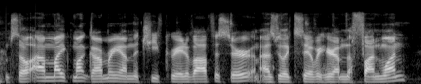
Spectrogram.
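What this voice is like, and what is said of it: Canadian accent. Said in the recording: “I'm digging this whole Canadian accent. Like, I'm really digging it.”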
